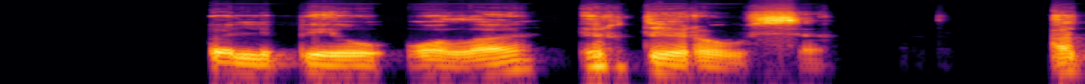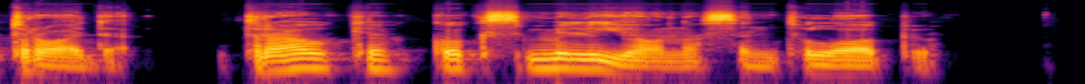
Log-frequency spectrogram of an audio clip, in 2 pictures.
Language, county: Lithuanian, Klaipėda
